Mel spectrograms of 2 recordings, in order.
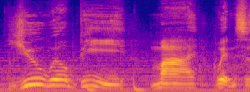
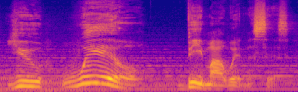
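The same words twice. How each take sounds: First: It is said plainly, without extra emphasis. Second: It is said with strong, forceful emphasis.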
